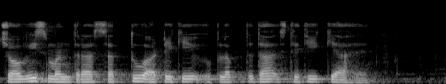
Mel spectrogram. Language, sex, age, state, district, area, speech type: Hindi, male, 45-60, Madhya Pradesh, Jabalpur, urban, read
